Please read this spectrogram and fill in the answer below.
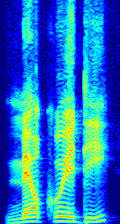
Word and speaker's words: mercredi: Mercredi is how you say it in French.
